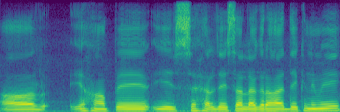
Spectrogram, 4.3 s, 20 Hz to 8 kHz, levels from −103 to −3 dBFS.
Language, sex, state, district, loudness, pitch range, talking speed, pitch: Hindi, male, Delhi, New Delhi, -16 LUFS, 130-140 Hz, 170 wpm, 135 Hz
